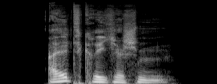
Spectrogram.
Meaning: strong dative masculine/neuter singular of altgriechisch
- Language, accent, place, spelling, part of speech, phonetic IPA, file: German, Germany, Berlin, altgriechischem, adjective, [ˈaltˌɡʁiːçɪʃm̩], De-altgriechischem.ogg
